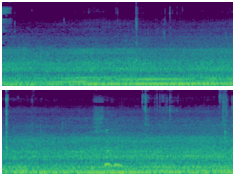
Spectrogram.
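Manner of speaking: long wheezy silent laugh. Real, not acted. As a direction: keep laughing with no voice. Long laugh after joke.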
